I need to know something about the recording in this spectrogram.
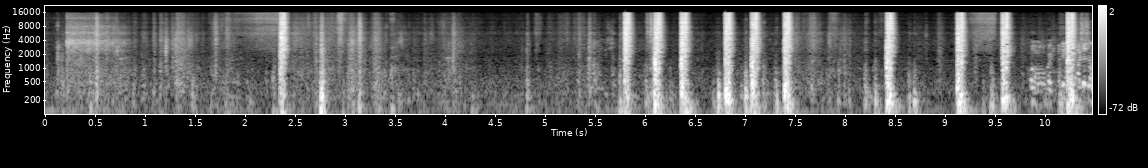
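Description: Pneumatic brad nailer firing into thin luan plywood skin on a wooden camper frame: a couple of sharp shots about two and a half seconds in, then a quick run of shots, several a second, from about six seconds on.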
